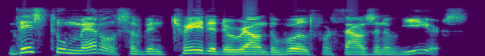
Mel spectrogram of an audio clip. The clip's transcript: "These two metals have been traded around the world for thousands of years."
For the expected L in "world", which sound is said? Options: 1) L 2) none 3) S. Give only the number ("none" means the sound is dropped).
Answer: 1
